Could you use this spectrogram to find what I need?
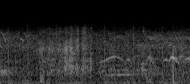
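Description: A young woman laughs softly nearby.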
